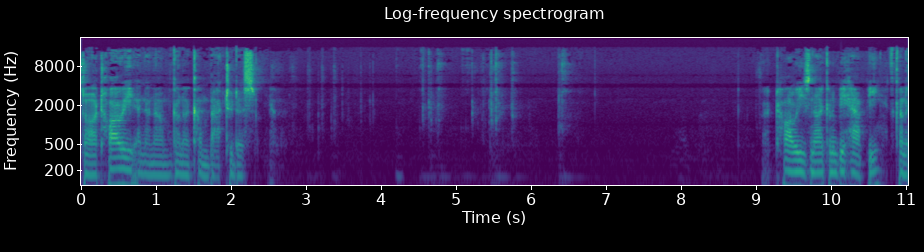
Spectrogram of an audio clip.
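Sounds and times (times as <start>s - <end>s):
faint computer keystrokes: 2.8s - 7.0s.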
